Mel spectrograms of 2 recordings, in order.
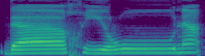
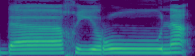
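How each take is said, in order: The two takes are said the same way.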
